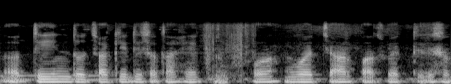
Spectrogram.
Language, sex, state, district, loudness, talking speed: Marathi, female, Maharashtra, Dhule, -18 LUFS, 145 wpm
